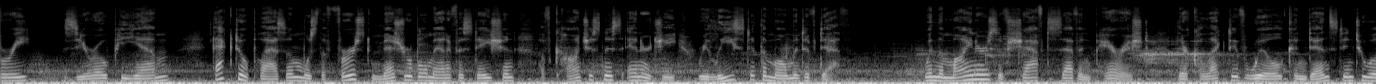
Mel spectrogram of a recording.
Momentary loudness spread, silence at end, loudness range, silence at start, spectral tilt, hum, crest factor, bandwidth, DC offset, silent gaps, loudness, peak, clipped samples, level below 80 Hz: 5 LU; 0 s; 1 LU; 0 s; -6.5 dB/octave; none; 14 dB; 13 kHz; under 0.1%; none; -20 LUFS; -2 dBFS; under 0.1%; -16 dBFS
